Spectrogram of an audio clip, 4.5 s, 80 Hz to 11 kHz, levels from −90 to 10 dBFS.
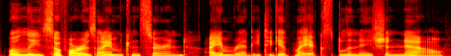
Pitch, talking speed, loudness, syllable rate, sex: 195 Hz, 200 wpm, -19 LUFS, 5.3 syllables/s, female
